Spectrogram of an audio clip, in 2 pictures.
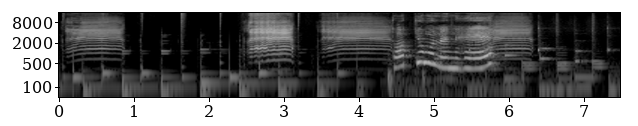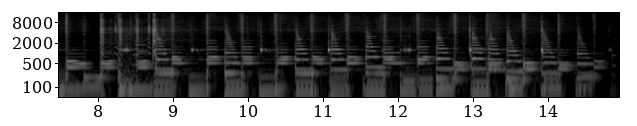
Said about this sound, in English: Look, sheep. One is mama sheep, one is baby sheep.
